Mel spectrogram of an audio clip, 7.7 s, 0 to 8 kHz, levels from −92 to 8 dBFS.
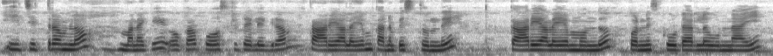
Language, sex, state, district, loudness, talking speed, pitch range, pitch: Telugu, female, Telangana, Mahabubabad, -14 LUFS, 100 wpm, 225-250 Hz, 235 Hz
